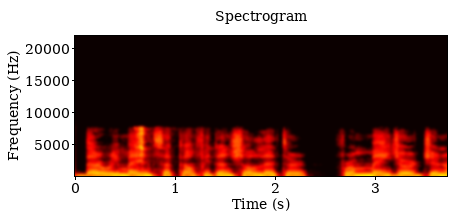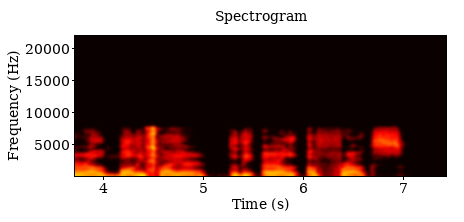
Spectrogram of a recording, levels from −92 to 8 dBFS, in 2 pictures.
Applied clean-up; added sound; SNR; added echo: neural mask model Resemble Enhance denoiser.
